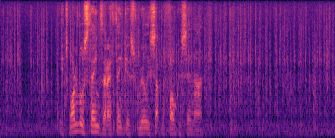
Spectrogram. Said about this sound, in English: I'm in the mobile studio right now. It's starting to rain. You know, it is starting to rain. I don't know if you can hear it on here,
